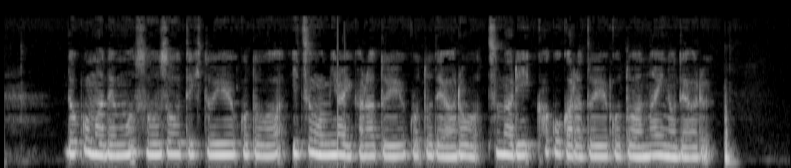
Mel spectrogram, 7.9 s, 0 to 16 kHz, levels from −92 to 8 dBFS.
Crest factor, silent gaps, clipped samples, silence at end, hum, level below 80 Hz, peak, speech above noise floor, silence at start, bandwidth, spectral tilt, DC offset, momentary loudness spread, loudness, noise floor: 12 dB; none; under 0.1%; 0.55 s; none; -62 dBFS; -6 dBFS; 50 dB; 0.65 s; 9.6 kHz; -8.5 dB/octave; under 0.1%; 7 LU; -19 LUFS; -68 dBFS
